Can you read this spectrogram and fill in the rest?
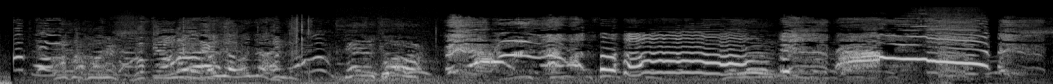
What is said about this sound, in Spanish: Bueno, cuando las niñas ah. gritaban era porque a la mujer la estaban jalando y llevando hacia la patrulla los agentes tanto uniformados como los encubiertos.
